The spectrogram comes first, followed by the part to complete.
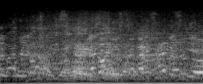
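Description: Background chatter of several people talking at once in a street crowd, steady and without one clear voice.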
